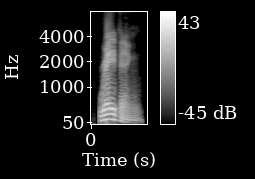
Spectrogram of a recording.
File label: "raving", American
